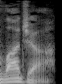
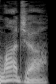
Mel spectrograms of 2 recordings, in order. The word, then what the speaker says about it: Laja: I am Laja, but how did you know? In her musical tones her name was very lovely. The broad A's, the soft J, and the accent on the last syllable.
